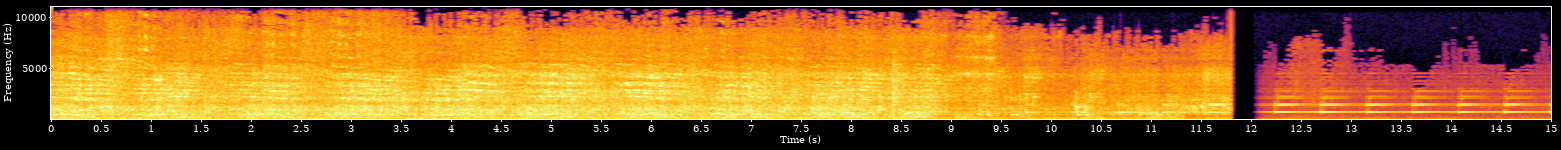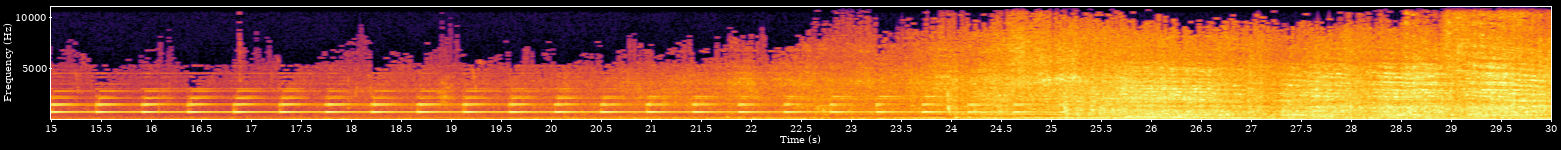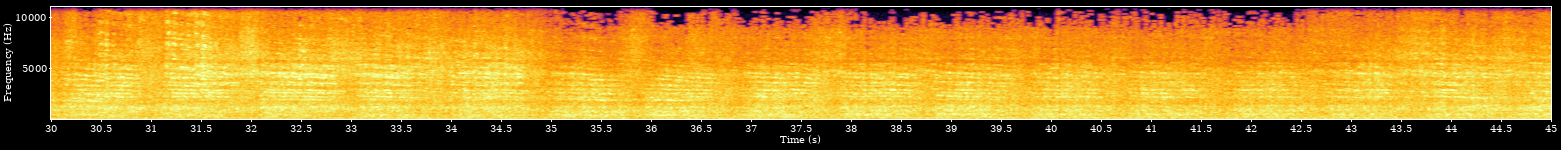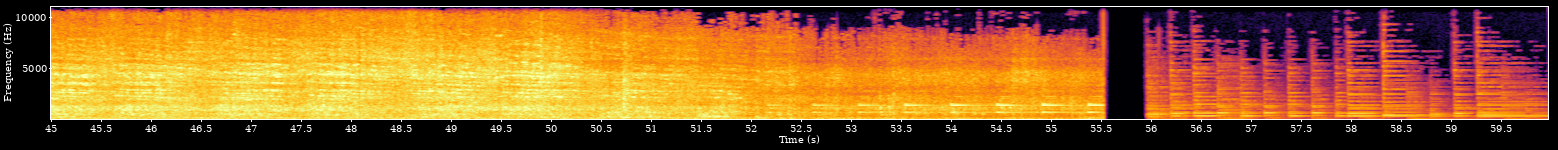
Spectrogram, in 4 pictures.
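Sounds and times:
freight train approaching: 0:00.0 - 0:55.6
crossing alarm pulsing two-tone: 0:10.2 - 0:24.9.

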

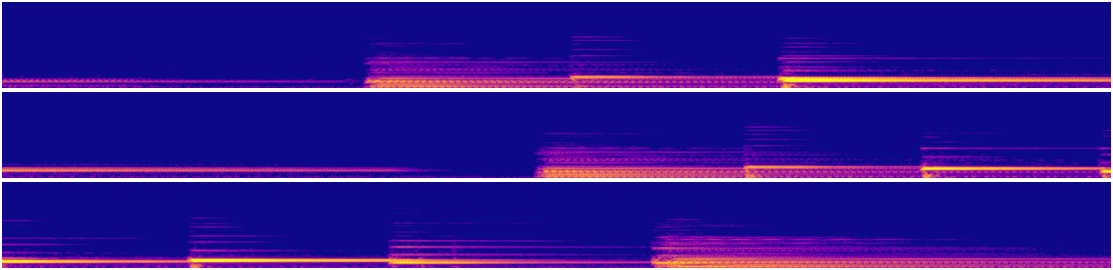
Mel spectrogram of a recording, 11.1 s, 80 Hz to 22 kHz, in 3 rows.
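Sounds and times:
slow solo piano music: 0:00.0 - 0:11.0.

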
